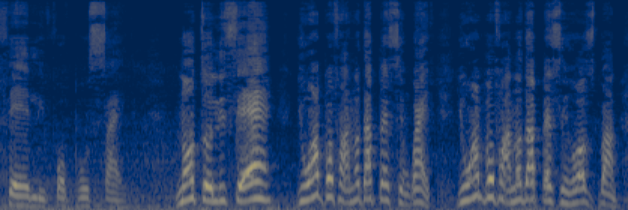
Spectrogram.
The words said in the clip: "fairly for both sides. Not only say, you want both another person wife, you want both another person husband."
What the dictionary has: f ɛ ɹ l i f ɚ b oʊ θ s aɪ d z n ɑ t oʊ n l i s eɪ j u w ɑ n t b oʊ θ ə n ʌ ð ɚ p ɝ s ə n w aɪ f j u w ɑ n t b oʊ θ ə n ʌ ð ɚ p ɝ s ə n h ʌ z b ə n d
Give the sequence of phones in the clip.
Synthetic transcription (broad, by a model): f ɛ l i f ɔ b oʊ s aɪ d n ɑ t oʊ l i s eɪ j u w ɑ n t b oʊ f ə n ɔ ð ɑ p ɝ s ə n w aɪ f j u w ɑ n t b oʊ f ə n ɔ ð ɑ p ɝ s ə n h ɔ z b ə n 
